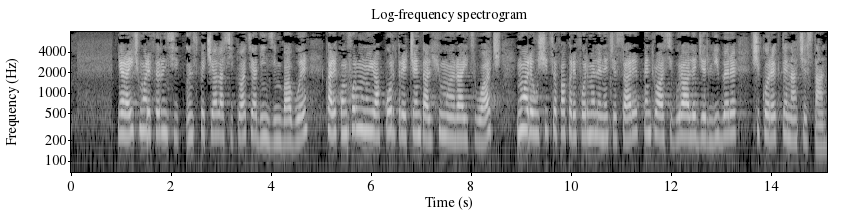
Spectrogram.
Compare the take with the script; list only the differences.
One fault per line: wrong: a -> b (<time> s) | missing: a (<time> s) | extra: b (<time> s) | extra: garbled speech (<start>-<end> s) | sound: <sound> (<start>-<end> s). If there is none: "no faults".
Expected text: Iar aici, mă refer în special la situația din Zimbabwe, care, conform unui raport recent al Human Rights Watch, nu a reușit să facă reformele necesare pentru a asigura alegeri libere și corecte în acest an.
no faults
